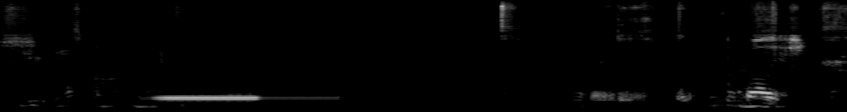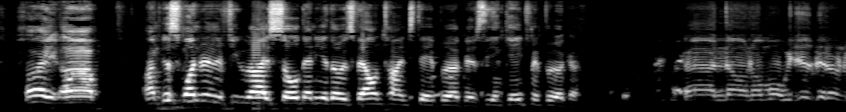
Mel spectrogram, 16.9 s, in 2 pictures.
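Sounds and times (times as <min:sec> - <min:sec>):
speech: 0:00.6 - 0:02.1, 0:07.3 - 0:08.1, 0:08.7 - 0:14.4
steady mid-pitched phone ring tone: 0:01.5 - 0:03.4.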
